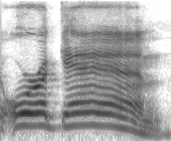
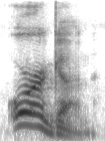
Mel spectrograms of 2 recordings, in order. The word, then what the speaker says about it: Oregon: you say ah welcome I'm in Portland Oran or Oregon you're going to get booze because that's not how you say the name of the state the state is Oregon and you can REM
